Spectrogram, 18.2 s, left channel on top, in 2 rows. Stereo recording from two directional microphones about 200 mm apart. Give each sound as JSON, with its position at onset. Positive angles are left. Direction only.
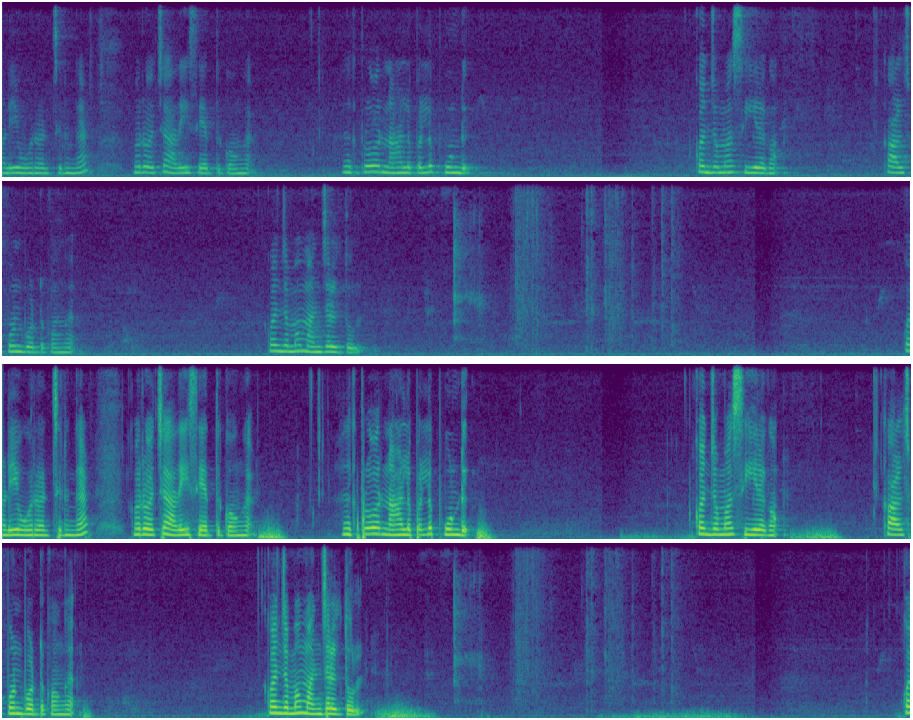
{"t": 0.0, "sound": "a woman's voice", "side_deg": -50}
{"t": 6.9, "sound": "a woman's voice", "side_deg": -45}
{"t": 11.7, "sound": "a woman's voice", "side_deg": -45}
{"t": 18.1, "sound": "speech", "side_deg": -45}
